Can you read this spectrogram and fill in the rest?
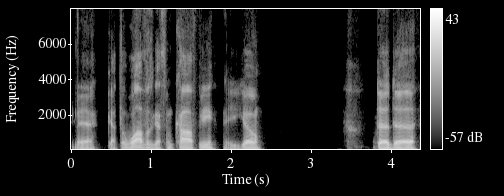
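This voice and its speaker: A man with a very deep voice co-hosting a casual livestream show, laid-back and chuckling, rambling with fillers. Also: a little slow, dry recording, studio quality. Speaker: co-host.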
